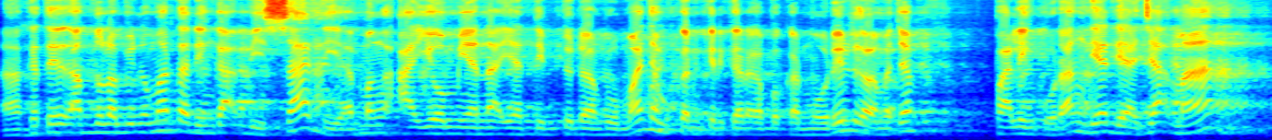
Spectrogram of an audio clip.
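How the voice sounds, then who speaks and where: A man's voice: on the high side, fast talker, bright, forceful tone. A man giving an Islamic study lecture. He keeps asking his listeners questions, answers them himself, and repeats key phrases. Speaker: Islamic teacher. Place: mosque hall. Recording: echoey mosque hall.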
